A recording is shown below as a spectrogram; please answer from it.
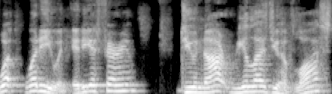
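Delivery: play-acted, high, cynical, accusatory tone. Speaker recreating Larry's tone when translating the question to Pharaoh, Larry's cynical accusatory tone. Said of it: "going back to the tone of voice that Larry was using".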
